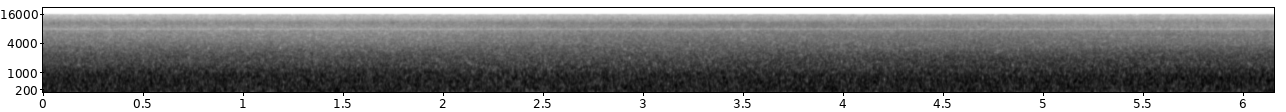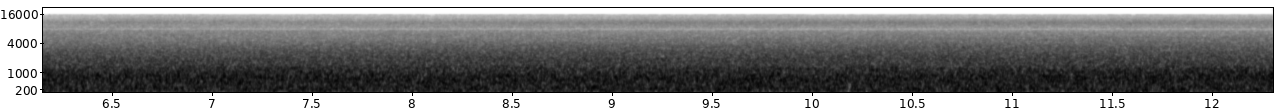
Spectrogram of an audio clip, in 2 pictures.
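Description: River water rushing steadily, a constant hiss with no breaks, growing a little louder toward the end.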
